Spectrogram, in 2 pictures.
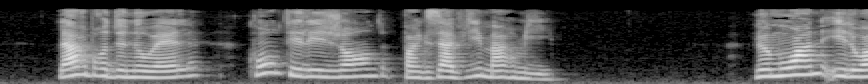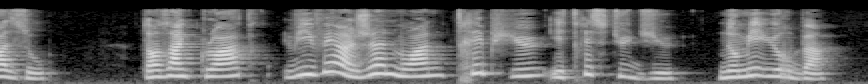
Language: French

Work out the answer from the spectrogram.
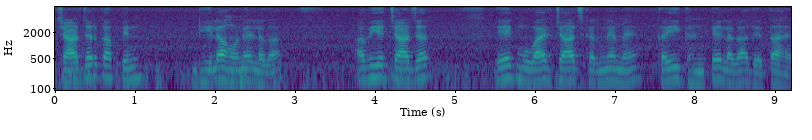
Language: Urdu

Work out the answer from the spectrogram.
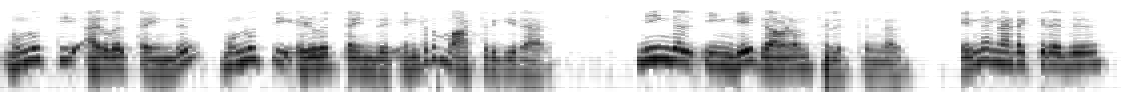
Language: Tamil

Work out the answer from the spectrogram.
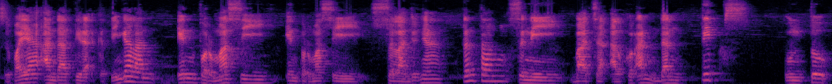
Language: Indonesian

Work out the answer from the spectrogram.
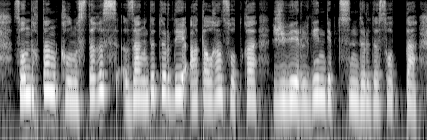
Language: Kazakh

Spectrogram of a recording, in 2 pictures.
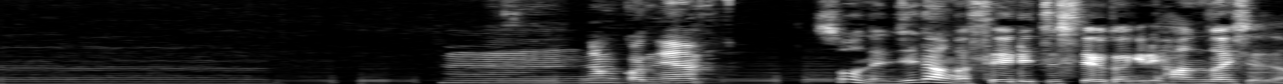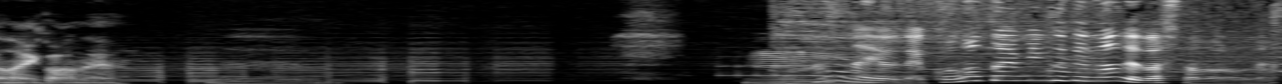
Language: Japanese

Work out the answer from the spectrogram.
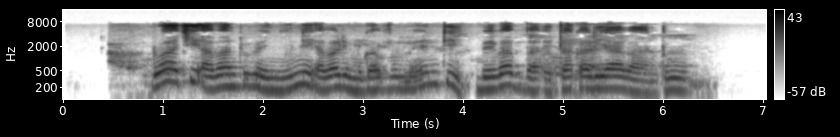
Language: Ganda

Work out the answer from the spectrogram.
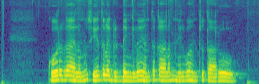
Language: Telugu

